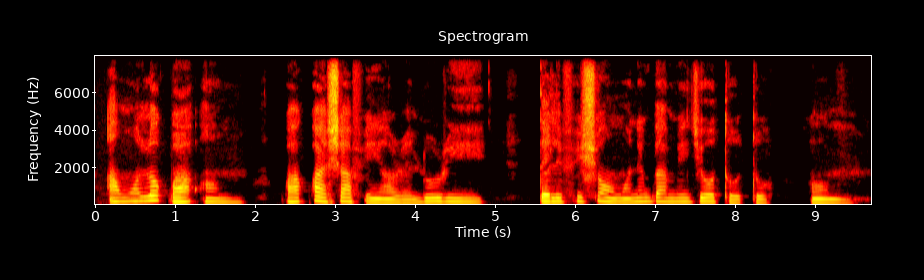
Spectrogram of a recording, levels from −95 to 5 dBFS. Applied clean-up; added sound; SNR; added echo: none; none; none; none.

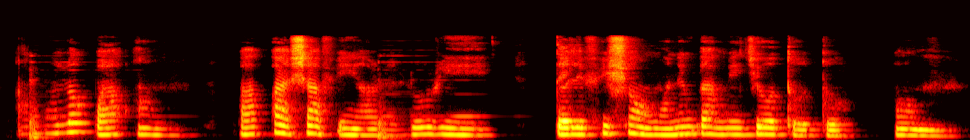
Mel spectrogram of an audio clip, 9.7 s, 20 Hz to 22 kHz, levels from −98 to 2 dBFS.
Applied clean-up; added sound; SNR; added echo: neural mask model DeepFilterNet 3.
